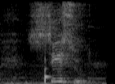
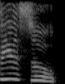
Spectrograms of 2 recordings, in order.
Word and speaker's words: Sisu: Apparently it is pronounced, according to Therese, it is pronounced Sisu. Yes, this is Sisu.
